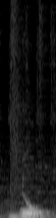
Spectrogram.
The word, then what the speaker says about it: know: its correct pronunciation too next words are no k n o w no k n i f e nine k has to be silent here would remember l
